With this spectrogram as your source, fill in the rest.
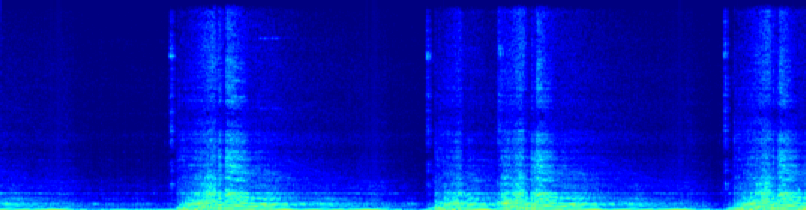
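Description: Hyundai Elantra with a dual-clutch gearbox in a racing game, its engine revving up hard in repeated pulls, each climbing sharply through quick upshifts and then falling back to a low rumble.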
